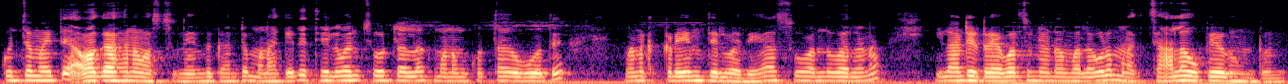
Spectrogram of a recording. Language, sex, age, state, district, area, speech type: Telugu, male, 30-45, Andhra Pradesh, Srikakulam, urban, spontaneous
